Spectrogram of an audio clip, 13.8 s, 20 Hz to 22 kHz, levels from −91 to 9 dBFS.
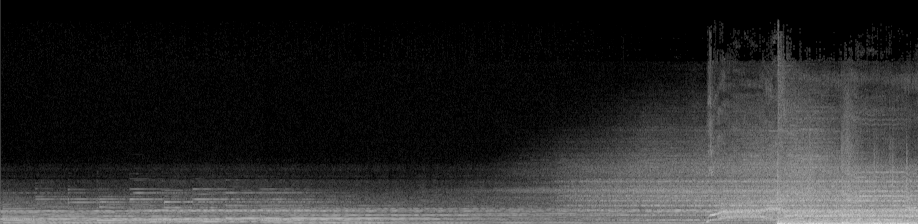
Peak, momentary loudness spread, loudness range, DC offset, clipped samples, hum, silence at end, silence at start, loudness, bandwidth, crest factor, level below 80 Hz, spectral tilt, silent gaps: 0 dBFS; 19 LU; 16 LU; under 0.1%; under 0.1%; none; 0 s; 0 s; -17 LUFS; 16 kHz; 18 dB; -24 dBFS; -5 dB/octave; none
